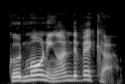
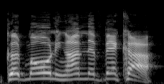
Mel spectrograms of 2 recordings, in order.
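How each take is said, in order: First: High, loud doorstep introduction; loud greeting. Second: Much higher and louder shouted greeting, straining to be heard; shouting. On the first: Retold or imitated. Vicar calling to a door that does not open. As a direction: call it through the door. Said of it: "I said". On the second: Acted. Vicar shouting louder at a door nobody opens. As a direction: bellow it at the unanswered door. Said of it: "What am I shouting for?".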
